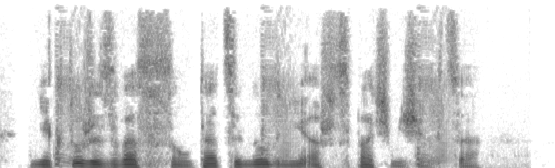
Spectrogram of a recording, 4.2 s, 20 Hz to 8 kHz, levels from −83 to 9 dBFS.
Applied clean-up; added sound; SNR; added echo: none; Fart; 16 dB; none.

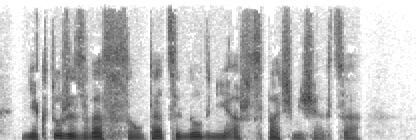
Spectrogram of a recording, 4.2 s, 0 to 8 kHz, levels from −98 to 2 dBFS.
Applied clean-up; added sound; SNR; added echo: none; none; none; none.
